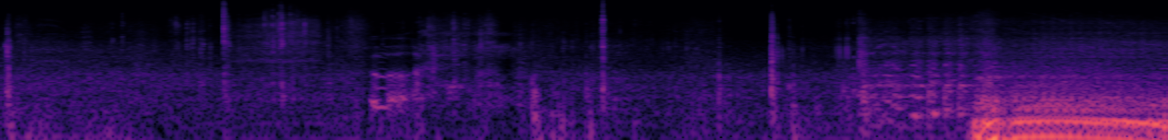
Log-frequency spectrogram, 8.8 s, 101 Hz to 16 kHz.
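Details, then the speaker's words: BMW 645Ci after securing a melted, arcing cable from a boot fire: it cranks and catches cleanly into a steady idle with no stumble. Normal start. "Right. Well, forgot how powerful this car is. Right. Well, it seems to be running fine."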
